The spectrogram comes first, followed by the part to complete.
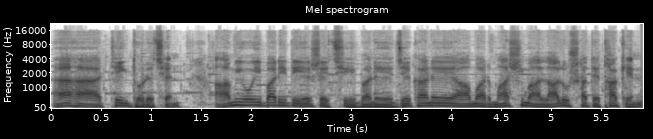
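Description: A man's voice: fairly low pitch, a little fast, soft background music, lightly acted. A man voicing a gluttonous, cheerful houseguest in a cartoon story, polite and chatty in a self-satisfied way. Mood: chatty, eager. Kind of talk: Bengali cartoon story voice acting.

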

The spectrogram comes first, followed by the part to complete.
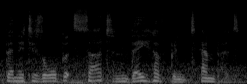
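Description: A man's voice: on the high side, fairly quick, over music, lightly acted. A man playing an earnest, analytical scholar adviser in a fantasy game, formal and articulate. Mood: serious.

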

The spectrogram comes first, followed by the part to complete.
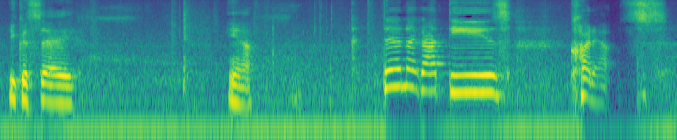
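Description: A woman filming a casual tour of her home and naming each item as she goes, pausing and restarting often. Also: medium pitch, a little hiss or hum, rough recording. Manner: halting, with frequent ums and restarts. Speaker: vlogger giving a home decor tour. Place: inside a home, walking room to room. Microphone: handheld camera held by the speaker.

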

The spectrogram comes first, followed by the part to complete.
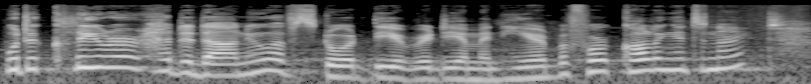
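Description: Scatterbrained young lady scientist from a game, earnest n rambly, pitch all over the place, bit of background noise. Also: sing-song, a little fast. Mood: self-doubting, musing. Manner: rambling, self-questioning. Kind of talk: video game voice acting.

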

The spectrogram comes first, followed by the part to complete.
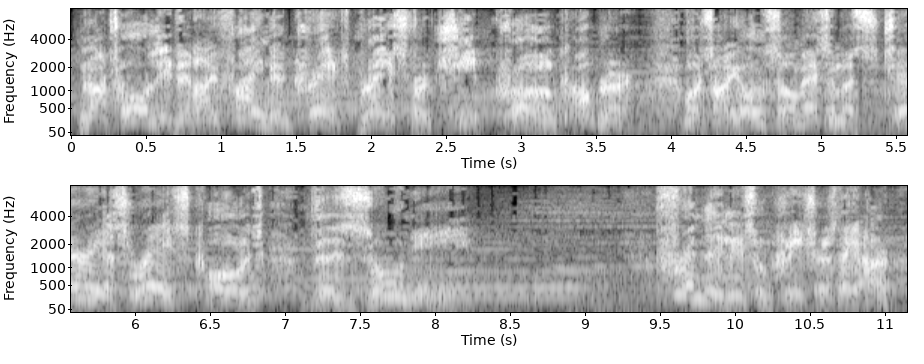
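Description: Slow, menacing pirate captain. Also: male voice, fairly high pitch. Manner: theatrical pirate drawl, grandiose. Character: menacing, miserly undead-bound pirate captain reading his log. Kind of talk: dramatic video game narration.

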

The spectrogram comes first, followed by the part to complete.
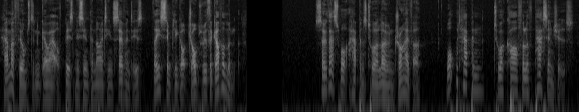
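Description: A man with a fairly low voice delivers scripted review narration. His manner is sardonic, as he presents a comic commentary. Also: normal speed, a bit bright. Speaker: video reviewer.

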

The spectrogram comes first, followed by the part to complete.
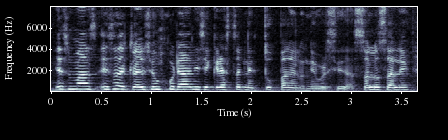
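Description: A woman's voice: on the high side, animated, racing, noisy background. A woman in her thirties with a Peruvian Spanish accent, answering interview questions earnestly, with hesitations, in a room at home. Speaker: interviewee, university graduate.

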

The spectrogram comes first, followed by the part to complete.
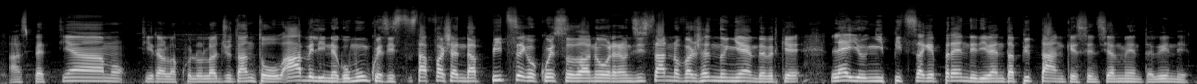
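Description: Male game streamer, thirties, slightly high voice, casual and colloquial, game music underneath. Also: normal speed, few pauses, a bit bright, clear, resonant tone, no echo. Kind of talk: casual live gameplay commentary. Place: small indoor room at a desk.

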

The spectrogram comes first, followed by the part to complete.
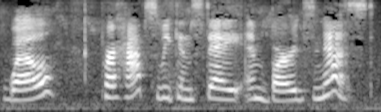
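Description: Woman reading as an eager high-voiced storybook rabbit. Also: expressive, takes it slowly, husky, exaggerated voice. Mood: hopeful. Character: eager, apologetic male rabbit, a carrot hoarder.

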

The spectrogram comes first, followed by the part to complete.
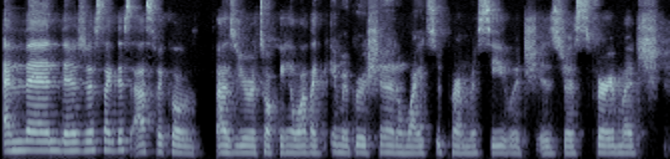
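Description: Female podcast host, deep voice, animated amused storyteller. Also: fairly quick. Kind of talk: casual chat.

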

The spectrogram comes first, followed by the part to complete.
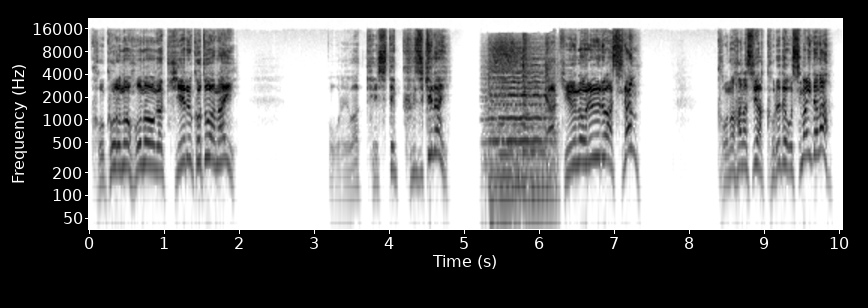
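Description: An actor playing a fervent, honourable young swordsman in an anime-style game, booming and declaiming with resolve. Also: sing-song, normal speed, pauses often, bright, forceful tone, no echo, faint music behind, full character voice. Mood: fervent, resolute. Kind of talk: anime-style mobile game character lines.

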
